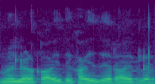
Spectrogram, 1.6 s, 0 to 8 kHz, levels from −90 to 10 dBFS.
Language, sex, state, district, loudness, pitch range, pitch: Hindi, male, Bihar, Madhepura, -26 LUFS, 130-135 Hz, 135 Hz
